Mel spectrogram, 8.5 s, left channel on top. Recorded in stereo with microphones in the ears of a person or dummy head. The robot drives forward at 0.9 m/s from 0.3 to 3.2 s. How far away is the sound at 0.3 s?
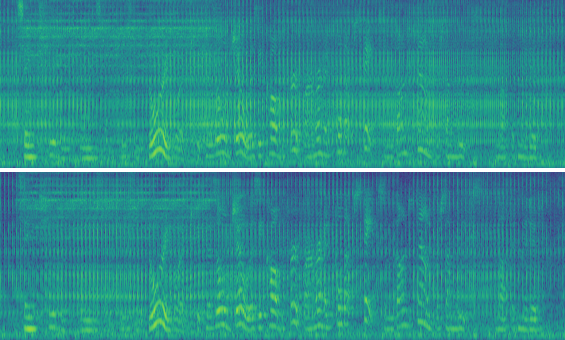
About 1.8 m.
